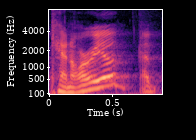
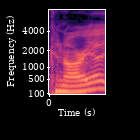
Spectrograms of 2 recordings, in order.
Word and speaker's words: Canaria: So as well as the ending theme was Rendezvous by Canaria. I pronounced that wrong, but Canaria.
